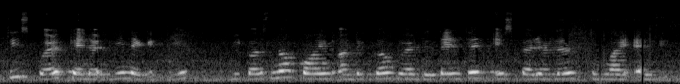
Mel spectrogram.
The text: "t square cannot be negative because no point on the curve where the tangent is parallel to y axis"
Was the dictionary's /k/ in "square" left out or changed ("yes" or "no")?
yes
